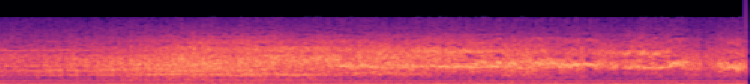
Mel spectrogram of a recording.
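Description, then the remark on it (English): Tires screech in a long, sustained skid as a car swerves and circles wildly, the squeal wavering in pitch over a steady engine rumble, loud, with no voices. “Reed seemed to sag and the car began to circle wildly.”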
